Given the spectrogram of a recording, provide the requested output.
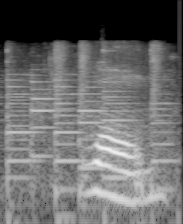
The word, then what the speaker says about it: warm: Warm, warm. Worm, worm. Warm, worm. Okay? Okay, even though it's short, but it serves as a good audio-visual aid to teach these two words, the difference of pronunciation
